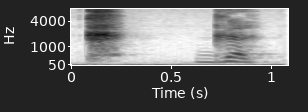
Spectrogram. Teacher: those are made in the back of the mouth and are at the velar place.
